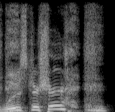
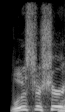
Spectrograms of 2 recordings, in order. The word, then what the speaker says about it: Worcestershire: ] hot sauce maker you have a chance rooster sure what it's Worcestershire his Jay connect correct pronunciation I'm drunk and I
